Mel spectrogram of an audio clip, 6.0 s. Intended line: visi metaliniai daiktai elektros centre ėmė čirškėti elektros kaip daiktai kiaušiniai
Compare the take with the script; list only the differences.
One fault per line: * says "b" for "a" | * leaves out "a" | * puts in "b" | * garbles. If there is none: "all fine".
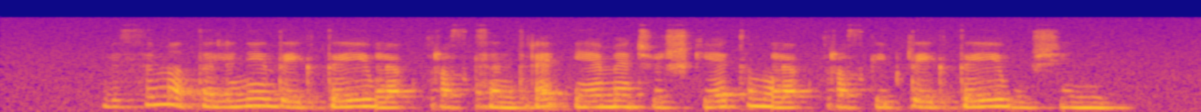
all fine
